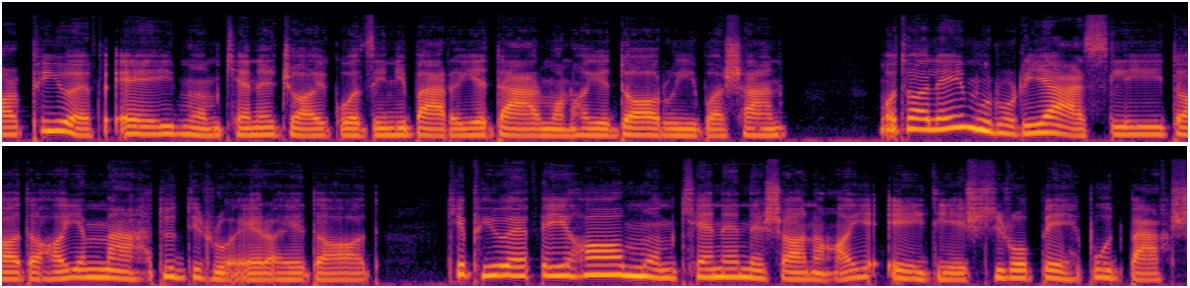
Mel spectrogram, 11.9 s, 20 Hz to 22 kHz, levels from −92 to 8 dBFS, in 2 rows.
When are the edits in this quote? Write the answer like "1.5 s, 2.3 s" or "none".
4.3 s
